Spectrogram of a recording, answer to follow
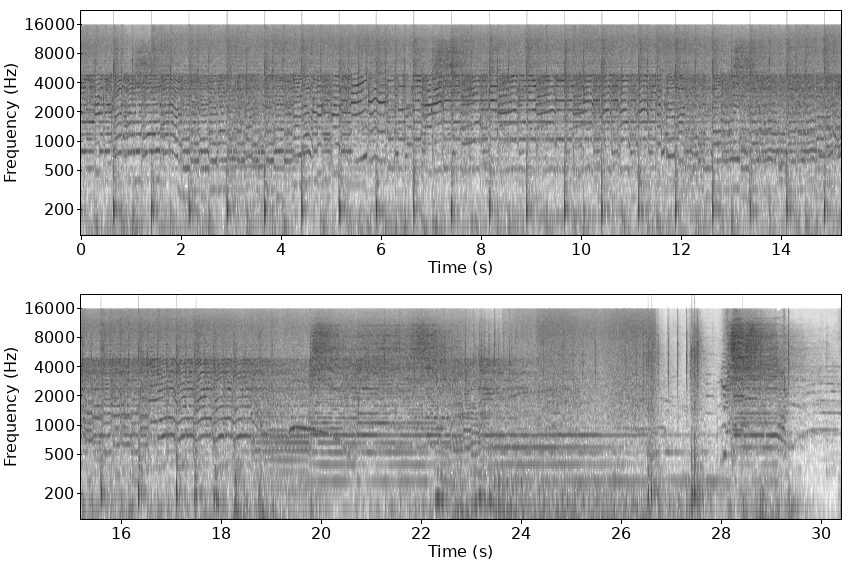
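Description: Live hard-rock band with electric guitars, keytar and drum kit, playing the ending of a song. A steady drum beat drives it for most of the time; then the beat drops out under long held chords, and a few final crashing hits close the song near the end.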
